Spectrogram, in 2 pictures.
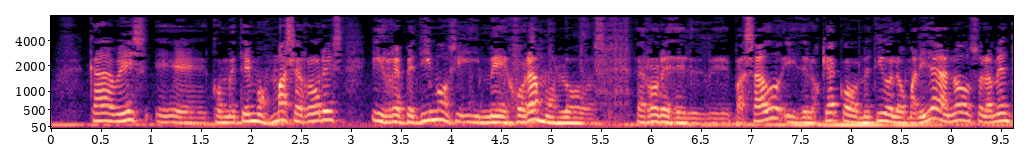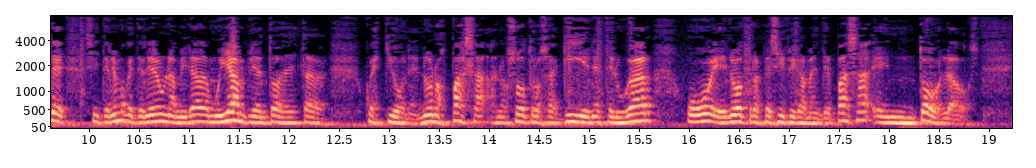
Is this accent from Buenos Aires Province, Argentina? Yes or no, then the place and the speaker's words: yes; Buenos Aires Province, Argentina; Por ejemplo, que es de donde yo vengo. Uh-huh. Yo vivo en provincia de Buenos Aires, que a 500 kilómetros de Capital Federal, casi en el límite con La Pampa.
